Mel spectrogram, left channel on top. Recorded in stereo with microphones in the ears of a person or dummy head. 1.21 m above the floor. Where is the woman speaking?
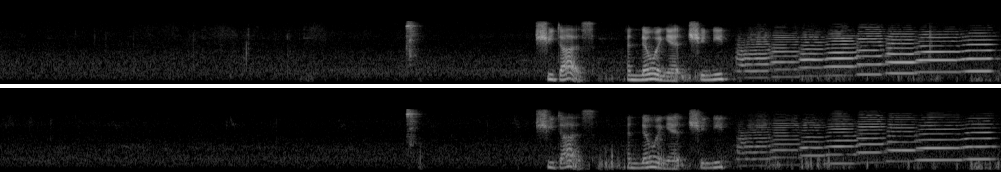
20° left (ahead or behind), 0.7 m.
